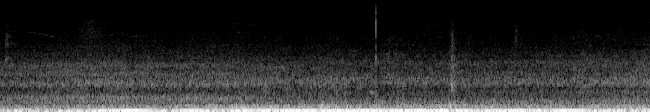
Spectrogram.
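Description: A Tesla car driving on a road gives a steady, loud low rumble of road and engine noise that continues unbroken, with a few faint brief ticks above it and no talking.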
